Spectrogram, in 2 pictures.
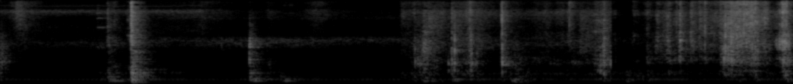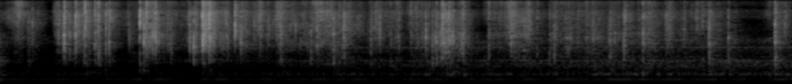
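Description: A few light knocks, then about ten seconds of crinkling and rustling as a cardboard tea box is handled and a paper tea-bag sachet is torn open.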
